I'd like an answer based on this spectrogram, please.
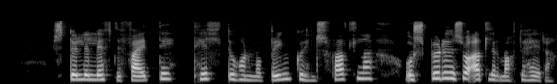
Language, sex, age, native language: Icelandic, female, 40-49, Icelandic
